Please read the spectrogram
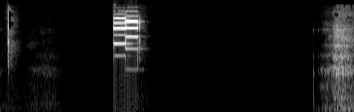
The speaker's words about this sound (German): Dieses lustige Geräusch im Hintergrund. Ach, das Telefon ist Carsten, was klingelt. Das Telefon, was sich meldet.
